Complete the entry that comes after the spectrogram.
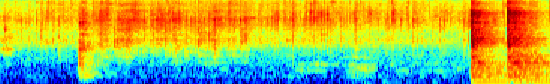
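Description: Stuffed mirchi chillies frying in a pan, a steady close sizzle with a sharp stir or clatter at the start and two louder bursts of sputtering near the end.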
